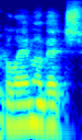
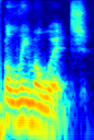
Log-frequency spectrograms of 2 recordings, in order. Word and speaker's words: Balimowicz: It's John Balimowicz. Balimowicz. Okay, got it.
